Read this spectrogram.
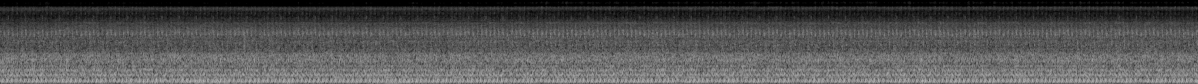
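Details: Renault Megane 2 1.6 16v petrol idling with the car shaking: the beat stumbles intermittently like a cylinder missing, yet the Delphi DS150 finds no OBD errors.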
